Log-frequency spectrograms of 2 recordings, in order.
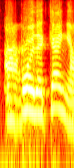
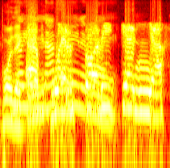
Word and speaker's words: puertorriqueña: Santana, in Puerto Kenya, right? Am I saying it right? In Puerto No, Kenya? you're not saying it right. Puertorriqueña, sí, Puerto Riqueña.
